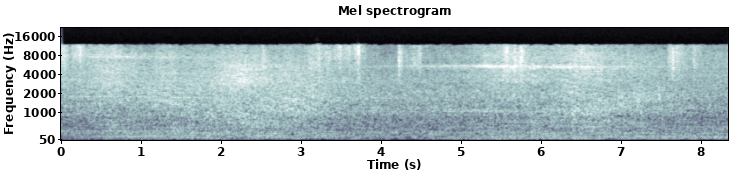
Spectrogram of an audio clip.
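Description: Road traffic: the steady hum of vehicle engines and tyres going by, swelling and fading as vehicles pass.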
